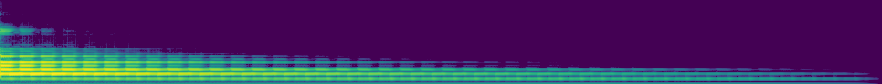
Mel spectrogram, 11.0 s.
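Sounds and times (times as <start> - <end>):
fast Rhodes electric piano: 0.0 - 4.2.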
